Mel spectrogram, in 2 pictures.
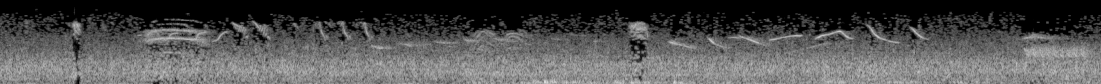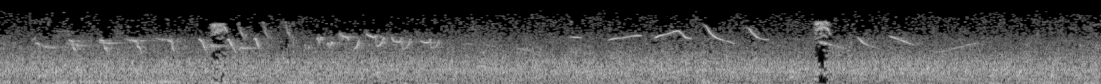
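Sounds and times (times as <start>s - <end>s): steady rushing noise: 0.0s - 22.0s
birds singing whistled notes: 1.4s - 5.4s, 6.3s - 9.3s, 11.4s - 15.4s, 16.7s - 20.8s.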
